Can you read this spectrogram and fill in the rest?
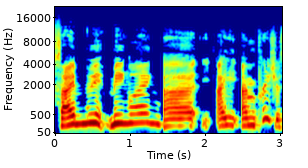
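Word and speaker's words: Tsai Ming-liang: Director of Straw Dogs, we're talking, of course, about, it's pronounced Tsai Ming Liang? I'm pretty sure. Tsai Ming Liang.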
